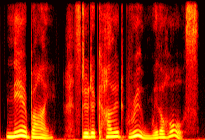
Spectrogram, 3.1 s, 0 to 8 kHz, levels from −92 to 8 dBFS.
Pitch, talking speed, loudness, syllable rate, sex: 195 Hz, 175 wpm, -15 LUFS, 4.8 syllables/s, female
